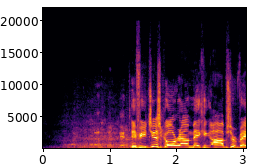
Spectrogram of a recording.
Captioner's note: audience laughing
